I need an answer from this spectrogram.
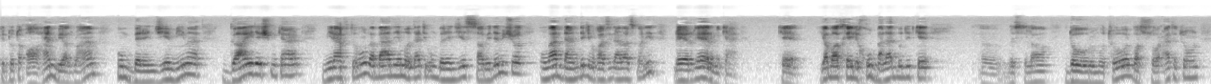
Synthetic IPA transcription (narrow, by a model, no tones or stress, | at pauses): ed̪ot̪ʰɒʔɒːhænbijɒːd̪ɾohæm | uːnbe̞ɾend͡ʒijemiːmæd̪̥ | ɡɒjd̪e̞ʃmiːcʰæɾd̪ | miːɾæft̪ʰeuːnvæbæːd̪jemod̪ːæt̪ʰiːunbe̞ɾe̞nd͡ʒijesɒːbiːd̪e̞miːʃo̞d̪ | unvæɾ̚d̪ænd̪ecʰemiːxɒst̪iːd̪ævæːsko̞niːd̪̚ | ɢeɾɣeɾmiːcʰæ̰ɾd̪̥ | cʲʰe̞̰ | jɒːbɒːd̪xe̞jlixubːælæd̪̚buːd̪iːd̪̥̚cʲʰe̞ | best̪elɒː | d̪owɾmot̪ʰoɾbɒːso̰ɾʔæt̪ʰet̪ʰun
